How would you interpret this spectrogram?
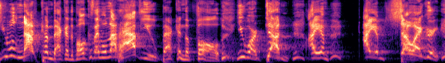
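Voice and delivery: high, loud, shouting fury; furious boss. Retold or imitated. Boss firing her over the phone, loud and high. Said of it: "he was so mad".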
